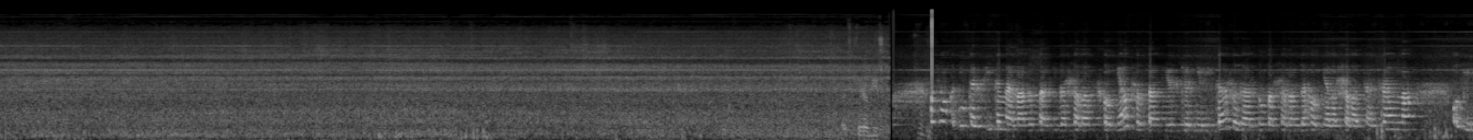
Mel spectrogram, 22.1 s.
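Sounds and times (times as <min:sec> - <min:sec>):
train wheels rolling on rails: 0:00.0 - 0:13.4.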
